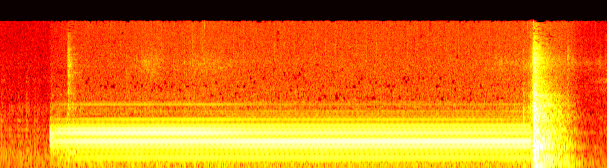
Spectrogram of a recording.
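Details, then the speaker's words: Electrolux washing machine that makes noise but won't spin: steady electrical hum about five seconds with no spin-up, then a clunk; motor tries to start but stalls. "vocês perceberam que ela começou a arrancar o motor mas não geou vou fazer isso novamente"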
